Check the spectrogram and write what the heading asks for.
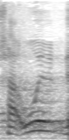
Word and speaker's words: Shaul: Und wie viel Hoffnung in ihn reingelegt war, das ist auch Shaul, als Shaul wird das ausgesprochen, war eigentlich der Name des ersten Königs Israels gewesen.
